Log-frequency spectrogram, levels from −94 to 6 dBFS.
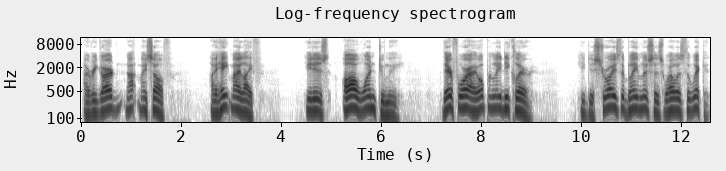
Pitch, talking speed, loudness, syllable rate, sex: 155 Hz, 130 wpm, -19 LUFS, 4.5 syllables/s, male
